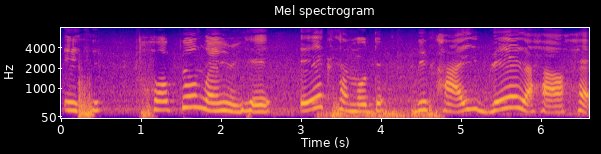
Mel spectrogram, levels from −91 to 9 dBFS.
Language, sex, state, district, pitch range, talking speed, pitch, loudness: Hindi, female, Madhya Pradesh, Katni, 245-300 Hz, 90 wpm, 270 Hz, -13 LUFS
